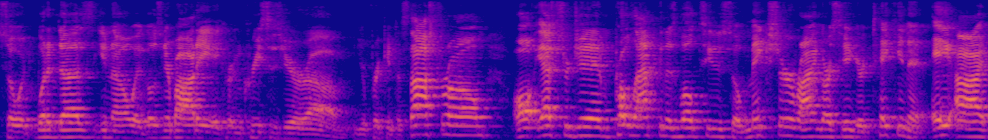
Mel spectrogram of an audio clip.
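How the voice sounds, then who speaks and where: Moderate pace, big swings in loudness, audible room echo and noticeable background noise. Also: man, fairly high pitch for a man, ordinary pitch variation. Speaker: MMA commentary youtuber. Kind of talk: casual commentary. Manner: casual, filler-heavy.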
